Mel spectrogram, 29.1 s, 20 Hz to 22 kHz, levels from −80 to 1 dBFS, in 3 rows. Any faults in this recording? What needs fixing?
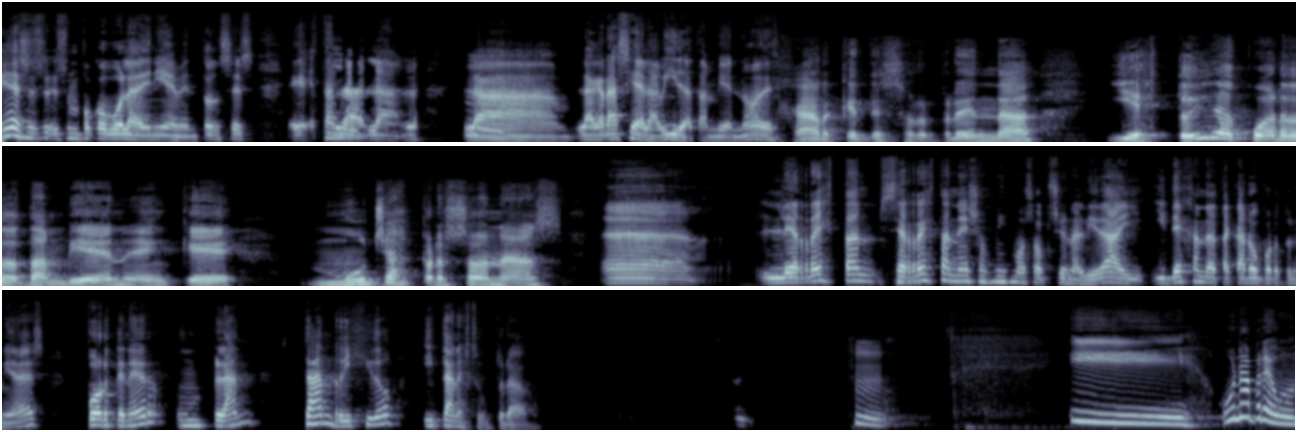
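Section at the wrong speed, from 5.82 s to 13.89 s, ending just before "eh le restan se". The speech in this stretch plays at 0.511 times its proper rate, so it drags and drops roughly ten semitones, sounding deep and slow, then snaps back to normal. Pitch and tempo fall together, so the likely cause is an editor or player running this segment against the wrong clock. Fix it by resampling that section back to its original speed.

To prevent it, check that every segment's clock rate matches the session's before joining or exporting.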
